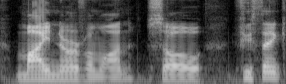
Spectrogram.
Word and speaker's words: Minervamon: safes as well also chat's telling me that's pronounced my nerve I'm on so if you think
